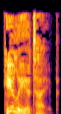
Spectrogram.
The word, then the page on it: heliotype: British English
